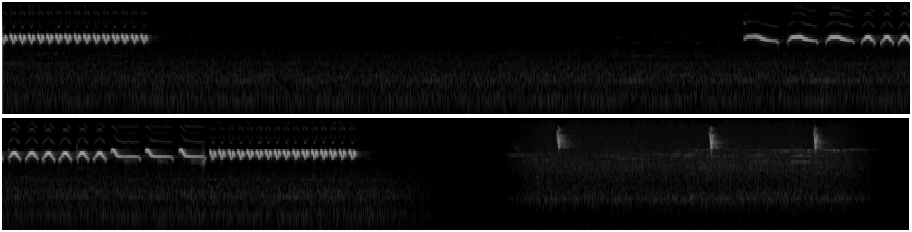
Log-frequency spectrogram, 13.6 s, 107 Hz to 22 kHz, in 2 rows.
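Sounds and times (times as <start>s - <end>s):
field sparrow song of whistled notes and trill: 0.0s - 1.2s, 4.4s - 9.6s, 10.8s - 13.4s
field sparrow sharp chips: 5.6s - 9.5s, 10.8s - 13.4s.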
